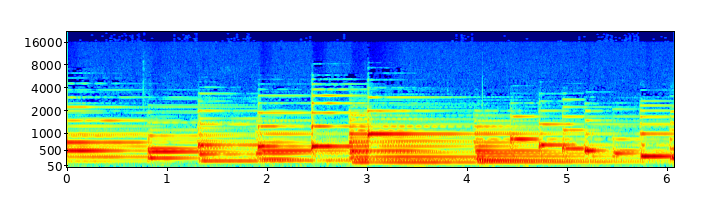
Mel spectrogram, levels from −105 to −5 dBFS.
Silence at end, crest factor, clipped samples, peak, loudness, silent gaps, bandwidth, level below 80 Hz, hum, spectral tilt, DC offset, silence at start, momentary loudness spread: 0 s; 14 dB; under 0.1%; -4 dBFS; -18 LUFS; none; 6.2 kHz; -56 dBFS; none; -9 dB/octave; under 0.1%; 0 s; 7 LU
